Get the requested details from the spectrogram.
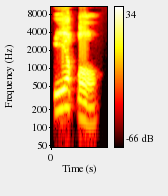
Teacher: قاف কলকলার হরফ, উপরের দিকে ধাবিত করে ধাক্কা দিয়ে উচ্চারণ করতে হবে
